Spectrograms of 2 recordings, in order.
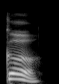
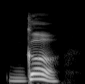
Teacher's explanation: अगर मैं क बोलती हूँ, क, तो गले में कोई हलचल नहीं है, मतलब ये अघोष है।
